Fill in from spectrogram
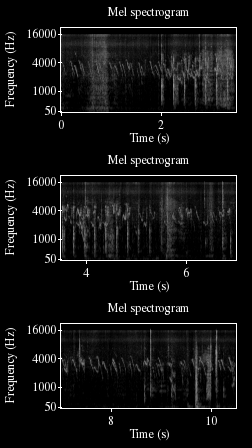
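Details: Grey francolin (dakhni teetar) chicks being fed: a dense chorus of short, high, downward-slurred peeps from many chicks, overlapping and irregular, with a few louder broadband bursts of handling noise.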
